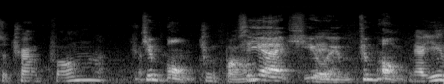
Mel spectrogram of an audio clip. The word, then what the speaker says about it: Chumphon: Now, when you were down at, how do you pronounce it, Chumphong? Chumphong.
